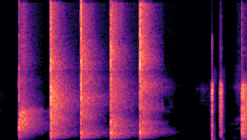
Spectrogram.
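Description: Someone clapping, five sharp, evenly spaced claps close by, followed after a pause by a few quicker, lighter taps, with no voices.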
